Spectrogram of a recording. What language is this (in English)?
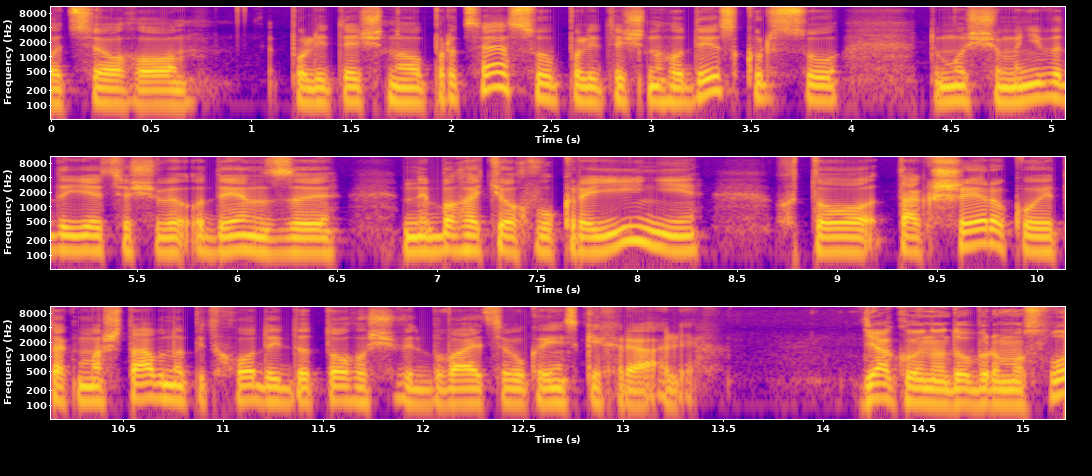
Ukrainian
